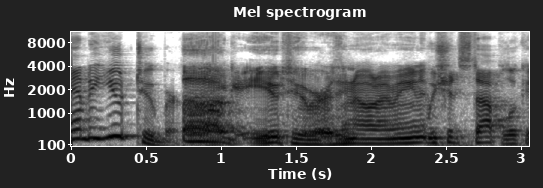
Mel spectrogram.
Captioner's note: grunts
